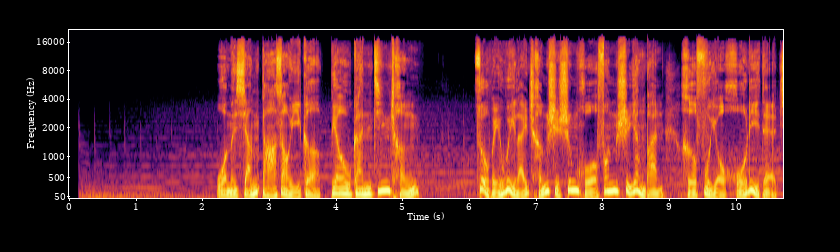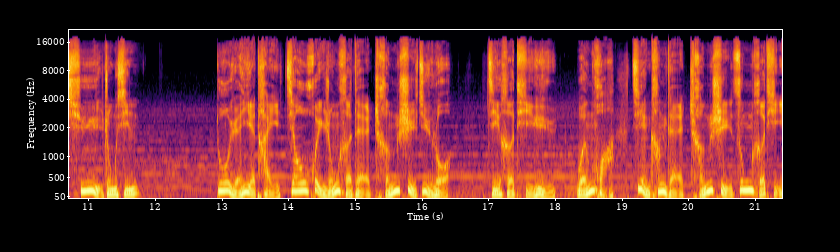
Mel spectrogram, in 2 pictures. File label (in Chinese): 男 建筑多媒体; 金城建设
